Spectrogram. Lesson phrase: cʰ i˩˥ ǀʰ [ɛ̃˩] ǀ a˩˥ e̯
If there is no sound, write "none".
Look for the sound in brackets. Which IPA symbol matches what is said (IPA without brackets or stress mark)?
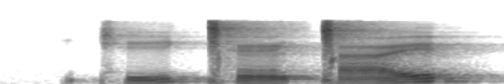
ɛ̃˩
